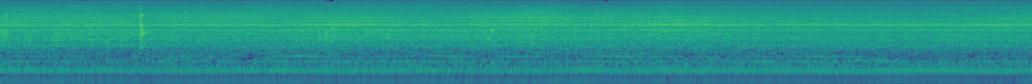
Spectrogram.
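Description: Crawler excavator's diesel engine running steadily as it digs. A faint whine comes and goes through the middle, and there is a single sharp knock about a second and a half in.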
